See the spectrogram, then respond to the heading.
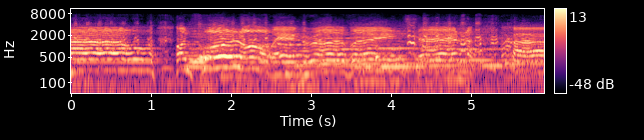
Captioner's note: laughs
